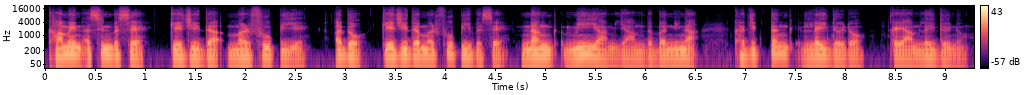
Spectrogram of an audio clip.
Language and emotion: Manipuri, neutral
